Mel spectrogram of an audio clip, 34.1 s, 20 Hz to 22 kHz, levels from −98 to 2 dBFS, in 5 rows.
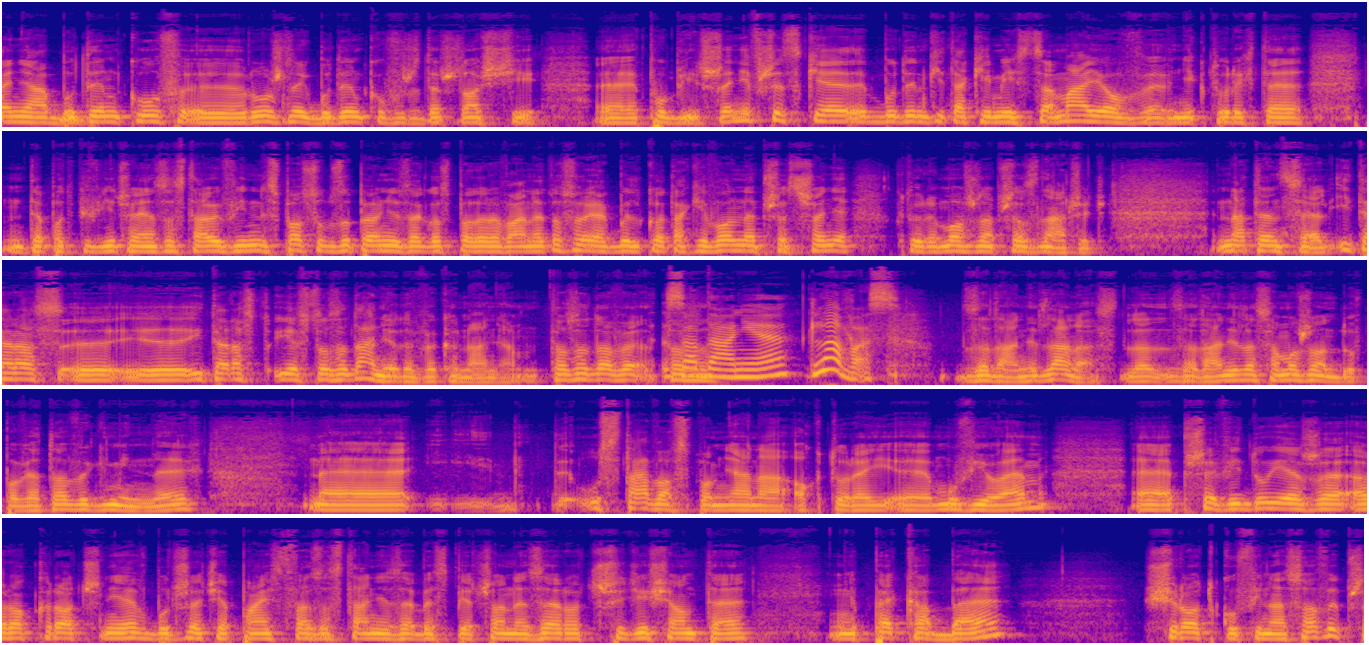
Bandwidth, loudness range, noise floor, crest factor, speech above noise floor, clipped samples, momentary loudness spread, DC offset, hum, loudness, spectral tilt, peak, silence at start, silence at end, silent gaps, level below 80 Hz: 16 kHz; 2 LU; -47 dBFS; 16 dB; 29 dB; under 0.1%; 6 LU; under 0.1%; none; -19 LUFS; -6 dB/octave; -2 dBFS; 0 s; 0 s; none; -42 dBFS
